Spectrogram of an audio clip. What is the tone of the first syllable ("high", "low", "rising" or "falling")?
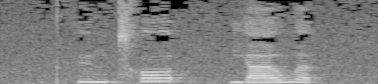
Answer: low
